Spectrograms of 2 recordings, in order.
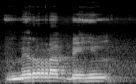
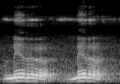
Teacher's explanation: சுகூன் பெற்ற நூன் அல்லது தன்வீனை அடுத்து லாமோ ராவோ வருமேயானால் குன்னா செய்யாமல் இத்ஹாம் மட்டும் செய்து ஓத வேண்டும் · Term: இத்ஹாம் பிலா ஒன்னா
